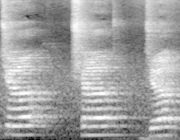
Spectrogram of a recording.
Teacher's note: जीभ हमारी जो जीवा है वो कहाँ टकराएगी? सीधी तालु से।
